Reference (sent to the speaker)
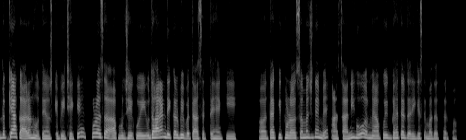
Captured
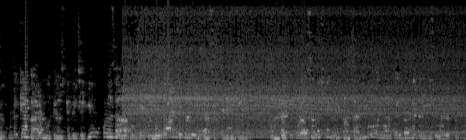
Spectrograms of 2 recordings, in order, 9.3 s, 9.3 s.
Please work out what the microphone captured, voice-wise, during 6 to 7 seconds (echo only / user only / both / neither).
echo only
